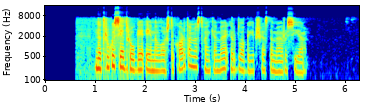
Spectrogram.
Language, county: Lithuanian, Kaunas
